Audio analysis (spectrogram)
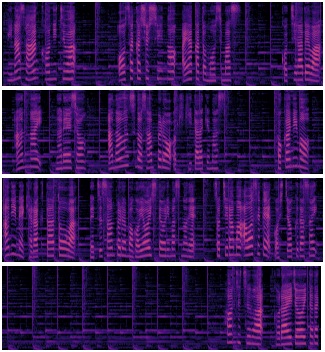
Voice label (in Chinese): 日语女声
